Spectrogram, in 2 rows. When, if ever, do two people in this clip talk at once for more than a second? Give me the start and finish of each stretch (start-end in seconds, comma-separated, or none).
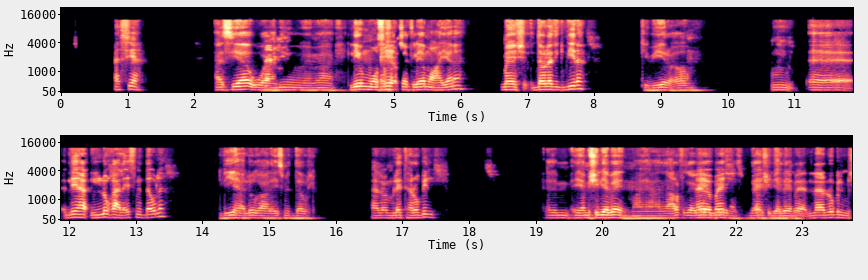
21.4-23.1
